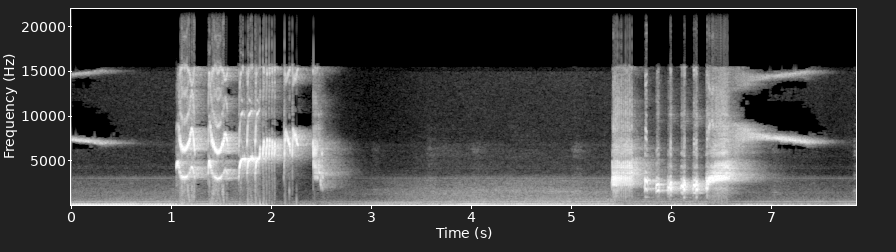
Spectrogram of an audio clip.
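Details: Orange-headed thrush (anis merah, 'raja teler') singing two bursts of rapid, high, varied whistled and chattering notes, the second burst a quick run of sharp repeated notes, separated by a few seconds of quiet background hum.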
